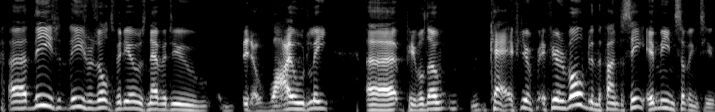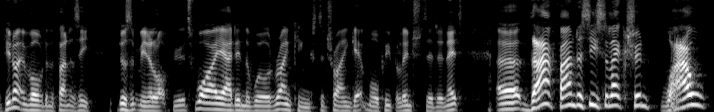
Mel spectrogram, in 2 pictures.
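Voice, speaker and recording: A man from the UK hosting a rugby gaming live stream, chatting and rambling with lots of restarts, his voice wearing out and going hoarse. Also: on the high side, a bit bright. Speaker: rugby gaming channel host. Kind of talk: casual live stream chat.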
